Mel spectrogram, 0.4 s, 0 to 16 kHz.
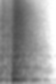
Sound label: RUFF, 30S JAZZ; Northstar - New Gold VOL-1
